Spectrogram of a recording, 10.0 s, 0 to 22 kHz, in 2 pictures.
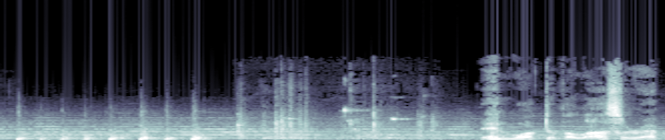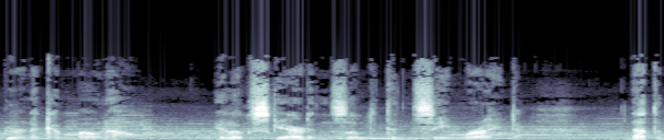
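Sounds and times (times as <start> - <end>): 
knocking on an office door: 0.0 - 1.8
speech: 0.1 - 0.6, 3.6 - 9.9.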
